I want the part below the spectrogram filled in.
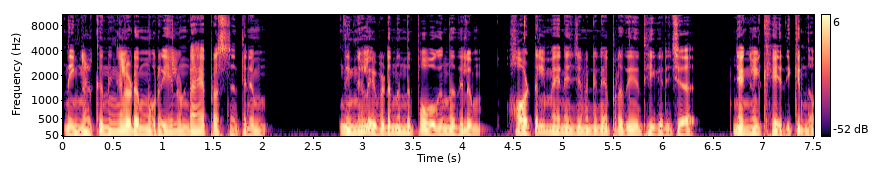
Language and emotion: Malayalam, sad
